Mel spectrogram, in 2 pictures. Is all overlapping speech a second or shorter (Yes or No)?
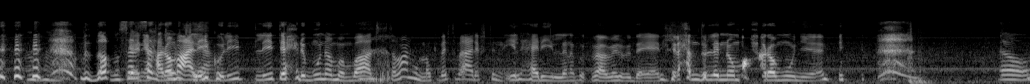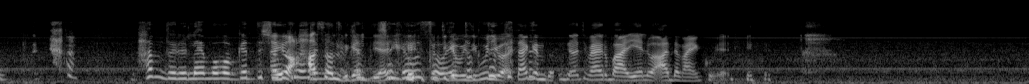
No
